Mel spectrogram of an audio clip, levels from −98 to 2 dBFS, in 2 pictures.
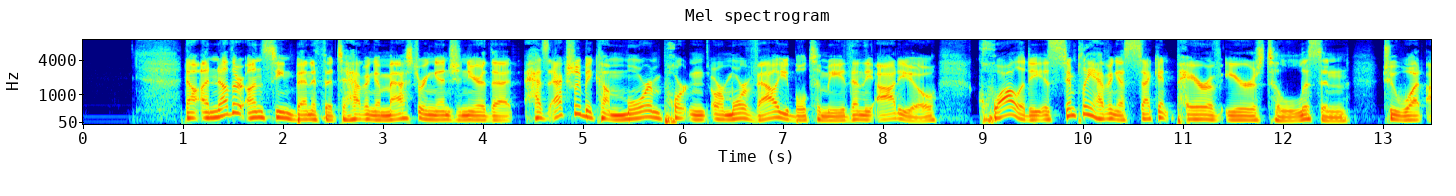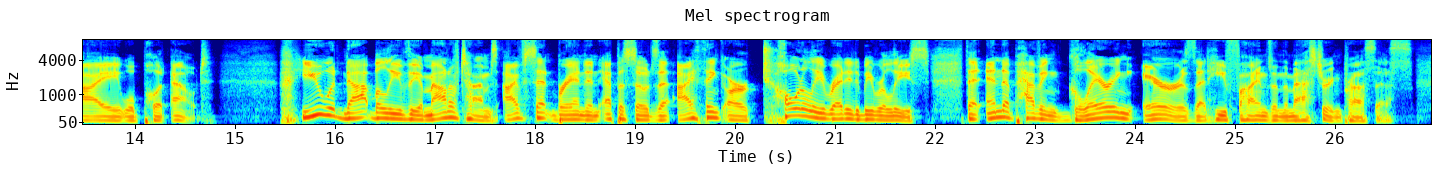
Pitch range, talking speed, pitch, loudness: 100-140 Hz, 165 wpm, 110 Hz, -20 LUFS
